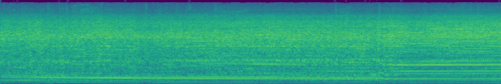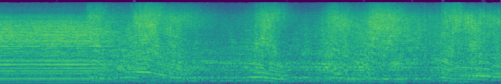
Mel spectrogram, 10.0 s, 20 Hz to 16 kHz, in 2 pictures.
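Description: NASCAR stock cars, including Fords, racing at Darlington in 1995: loud, sustained engine drones with shifting pitch as cars roar past in quick succession, one after another.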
